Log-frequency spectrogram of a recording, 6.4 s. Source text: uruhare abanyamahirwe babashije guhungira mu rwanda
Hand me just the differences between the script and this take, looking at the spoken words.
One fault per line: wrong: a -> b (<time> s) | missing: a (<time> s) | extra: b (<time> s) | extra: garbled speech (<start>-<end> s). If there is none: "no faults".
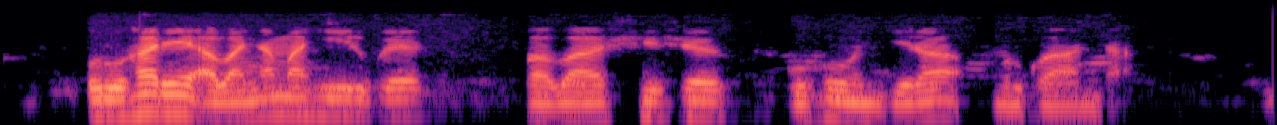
no faults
